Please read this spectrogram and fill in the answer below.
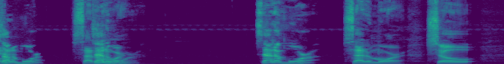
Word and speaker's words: Satomura: Satomura.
